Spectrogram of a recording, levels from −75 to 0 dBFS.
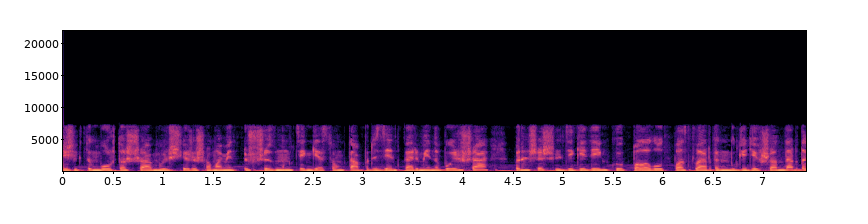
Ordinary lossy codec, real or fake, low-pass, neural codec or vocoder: AAC, 48 kbps; fake; 7.2 kHz; autoencoder, 48 kHz, 128 numbers a frame, DAC-VAE, trained on Japanese speech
